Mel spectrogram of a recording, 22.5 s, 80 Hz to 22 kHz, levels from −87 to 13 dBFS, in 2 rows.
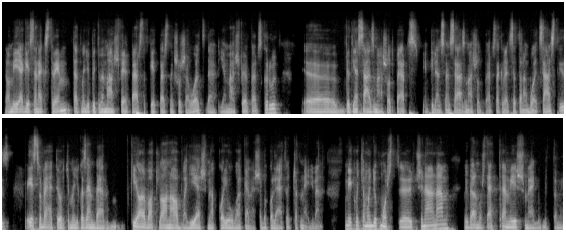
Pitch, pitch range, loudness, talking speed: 85 Hz, 85-100 Hz, -18 LUFS, 160 wpm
